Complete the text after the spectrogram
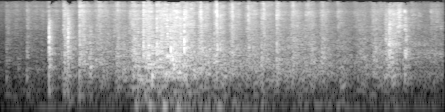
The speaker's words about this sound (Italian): Pallide colombe lasciano in volo notturni rifugi nei mattoni forati e sotto i tetti.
